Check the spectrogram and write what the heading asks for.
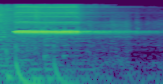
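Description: A referee's whistle blown once: a single steady high blast of just under a second that stops sharply and rings out briefly. The end of the theme music fades underneath at the start.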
